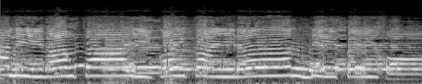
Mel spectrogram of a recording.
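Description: A woman singing a Tai Lue khap song in long held notes that bend in pitch.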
